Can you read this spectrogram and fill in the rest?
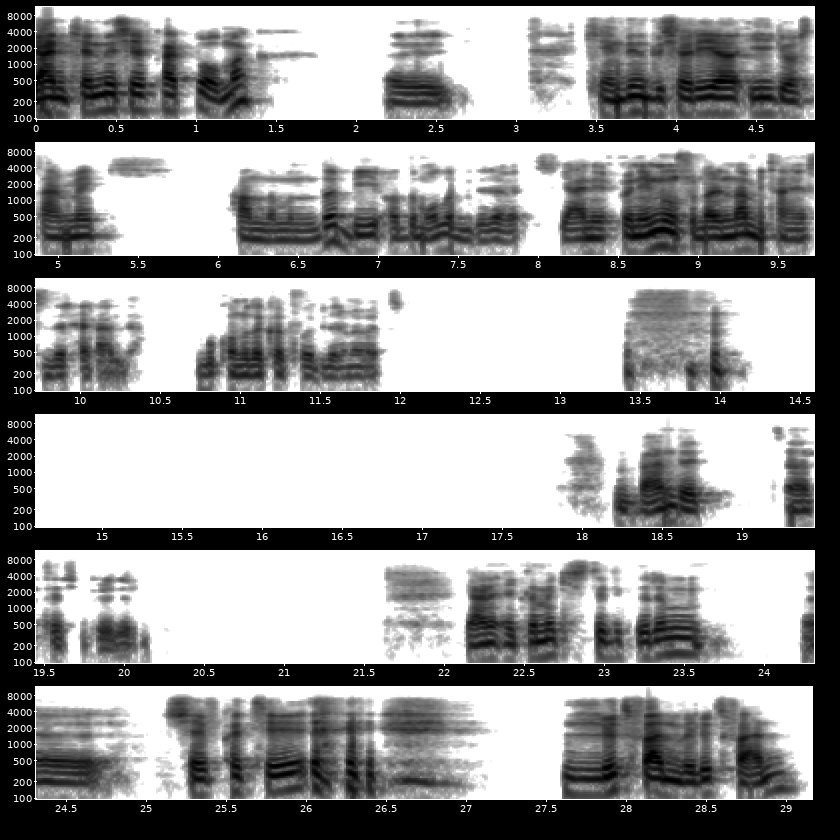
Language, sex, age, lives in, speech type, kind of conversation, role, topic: Turkish, male, 35-39, Germany, conversation, unstructured, none, Kendimize karşı şefkatli olmak neden önemlidir?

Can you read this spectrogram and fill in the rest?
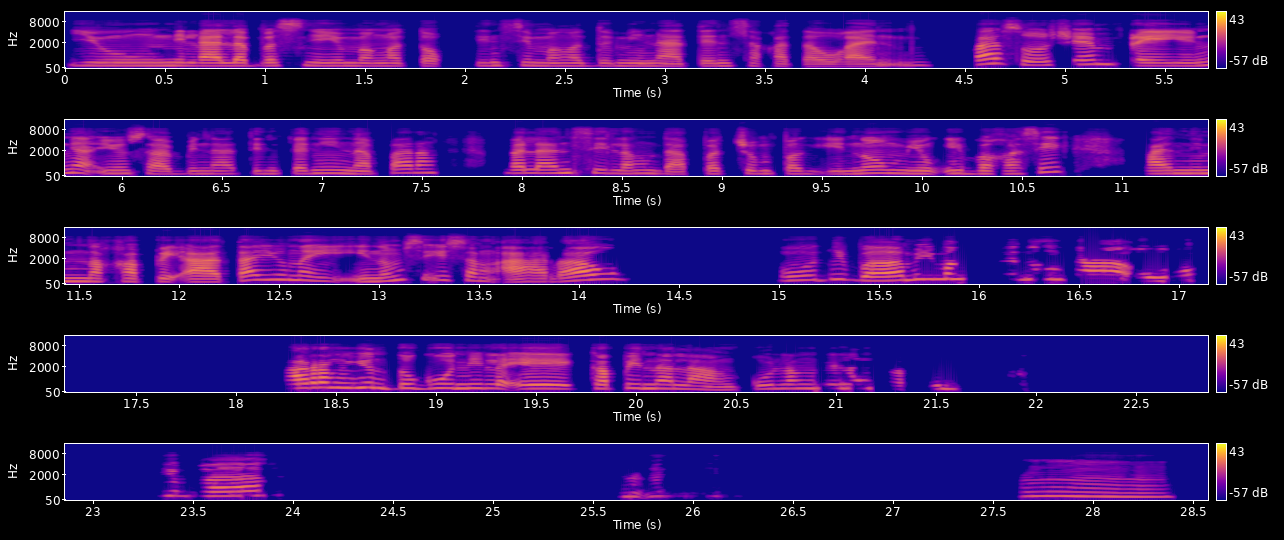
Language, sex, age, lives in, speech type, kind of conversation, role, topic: Filipino, female, 25-29, Philippines, conversation, unstructured, none, Sa pagitan ng kape at tsaa, alin ang pipiliin mo?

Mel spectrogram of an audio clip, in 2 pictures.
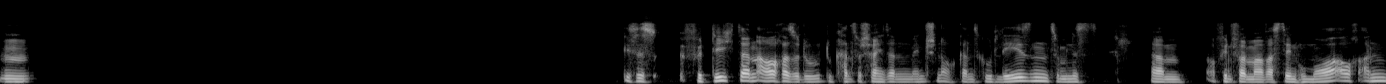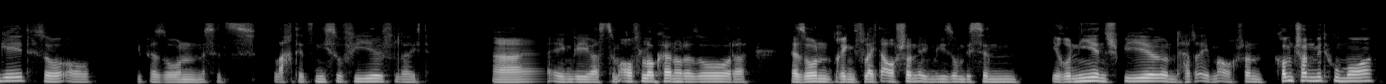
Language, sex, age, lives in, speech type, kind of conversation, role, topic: German, male, 30-34, Germany, conversation, podcast, host, Wie setzt du Humor ein, damit Menschen sich miteinander verbunden fühlen?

